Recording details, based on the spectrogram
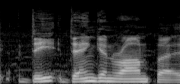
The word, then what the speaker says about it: Danganronpa: That's that's actually Danganronpa is how you say it, I guess. – I think he's having a stroke. – Is it Dang and Rampa? – Did you smell one burning word.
